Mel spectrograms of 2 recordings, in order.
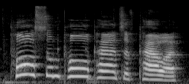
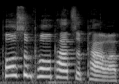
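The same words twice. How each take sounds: First: It is said at a normal speed. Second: It is said very fast.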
